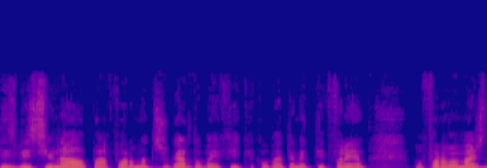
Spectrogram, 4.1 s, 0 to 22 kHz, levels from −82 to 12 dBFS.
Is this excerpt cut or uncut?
uncut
